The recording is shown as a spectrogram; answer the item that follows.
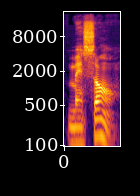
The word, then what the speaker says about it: Maison: That's like Maison. It's French Mason or something.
